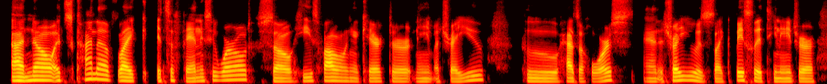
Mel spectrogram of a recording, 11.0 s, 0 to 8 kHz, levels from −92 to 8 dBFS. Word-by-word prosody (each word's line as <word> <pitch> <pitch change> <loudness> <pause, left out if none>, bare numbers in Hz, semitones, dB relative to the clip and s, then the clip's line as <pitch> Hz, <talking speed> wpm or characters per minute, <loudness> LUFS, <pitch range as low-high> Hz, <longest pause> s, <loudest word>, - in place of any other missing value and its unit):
Uh, 135 0 +8
no, 150 +1 +5
it's 135 0 0
kind 185 +1 0
of, 165 -4 +2
like, 125 -2 +3
it's 125 +3 -2
a 140 - -2
fantasy 125 +4 -2
world. 160 +3 +1
So, 110 -1 +1
he's 125 +4 -5
following 125 -3 +2
a 110 - -7
character 110 -1 -2
named 105 -1 -7
Atreyu, 115 +11 -3 0.5
who 110 -2 -2
has 110 -1 +3
a 105 - -2
horse. 110 +8 -1
And 105 -1 -4
Atreyu 145 0 +1
is, 105 -2 -3
like, 100 -1 -2
basically 140 -5 +3
a 105 - -2
teenager, 105 -1 -2
120 Hz, 150 wpm, -26 LUFS, 105-140 Hz, 0.5 s, Uh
